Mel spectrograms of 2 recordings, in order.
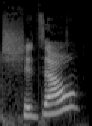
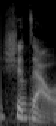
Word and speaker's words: Shidzue: Tell me what you know about Shidzo Kato. – Nothing. – Okay. So first of all, for my pronunciation, the way you spell her name is S-H-I-D-Z-U-E. Shidzo. Okay. – Shidzo.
